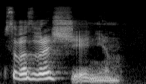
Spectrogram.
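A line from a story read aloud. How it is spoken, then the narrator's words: Grumble. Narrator (Russian): проворчала Пепелица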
